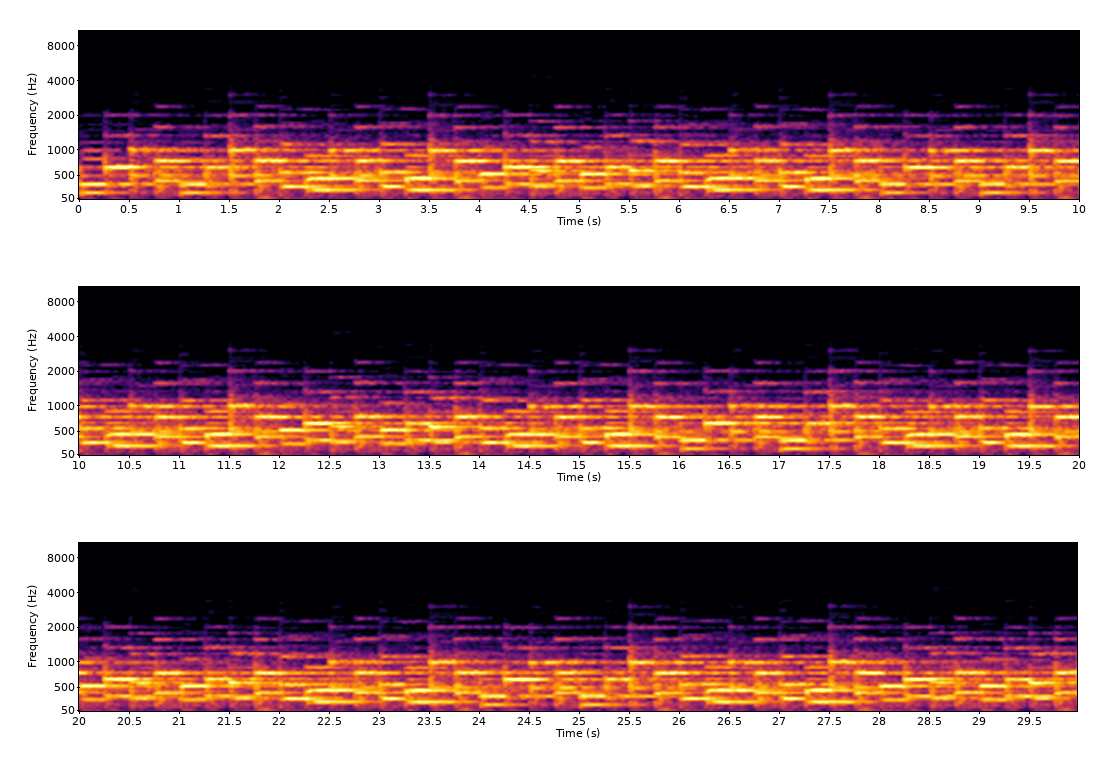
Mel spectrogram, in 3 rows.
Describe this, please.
Music > Solo instrument
Piano loops 190 efect 4 octave long loop 120 bpm
120, 120bpm, free, loop, music, piano, pianomusic, reverb, samples, simple, simplesamples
